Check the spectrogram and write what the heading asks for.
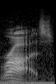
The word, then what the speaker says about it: Ra's: The Batman Begins film pronounces it Raz, while both Batman the Animated Series and Arkham City pronounces it Ra's.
